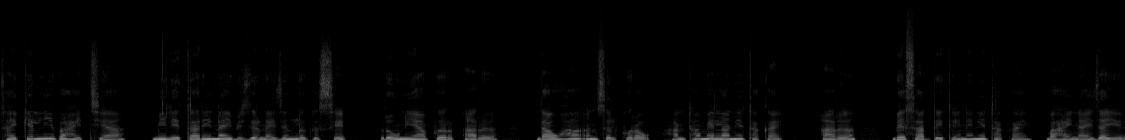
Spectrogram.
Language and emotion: Bodo, neutral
